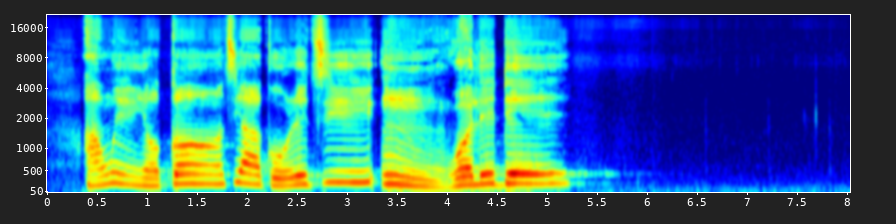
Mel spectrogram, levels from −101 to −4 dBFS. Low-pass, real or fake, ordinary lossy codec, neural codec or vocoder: none; real; none; none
